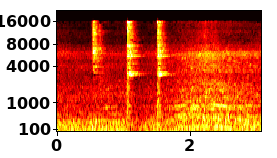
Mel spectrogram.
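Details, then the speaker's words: Maruti Suzuki WagonR with company-fitted CNG and check-engine light on, code P0122 throttle position sensor circuit low, after switching over to CNG: even low engine rumble under a few sharp clinks, no stumble or hunting; idles smoothly on CNG. "Engine check का light start है, गाड़ी भी start है और CNG के अंदर convert हो गए फ्रेंड्स गाड़ी हमारी।"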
